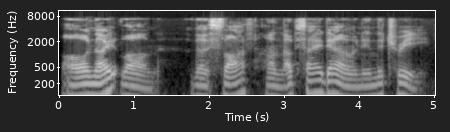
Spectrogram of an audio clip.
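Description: An older man reading a children's picture book aloud deliberately, with pauses between words. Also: low-pitched, mellow, muffled recording. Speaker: storyteller.

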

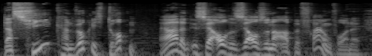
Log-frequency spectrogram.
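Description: German man, livestream gamer, chatty, lively voice that leaps up in excitement, answers chat. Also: mid-range voice, a little fast, husky, faint music behind. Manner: chatty, swings from grumbling to excited shouting; reads out chat messages and answers viewers. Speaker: streamer. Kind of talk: casual livestream gameplay chat.

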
